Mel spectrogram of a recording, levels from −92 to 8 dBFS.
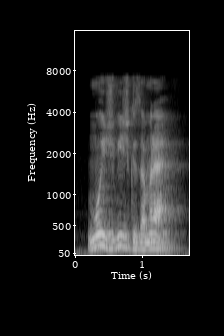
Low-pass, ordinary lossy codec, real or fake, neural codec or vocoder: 7.2 kHz; none; real; none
